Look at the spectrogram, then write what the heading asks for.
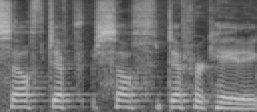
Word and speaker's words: self-deprecating: How she mispronounced self-deprecating in front of Sherry. Ha! It doesn't rhyme with appreciate, Imogen.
